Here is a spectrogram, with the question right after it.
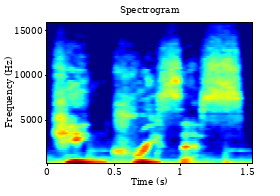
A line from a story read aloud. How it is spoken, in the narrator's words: Anaya screamed so loud her chest burned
